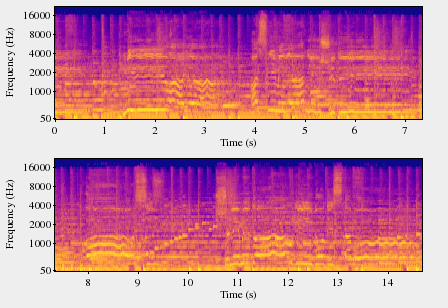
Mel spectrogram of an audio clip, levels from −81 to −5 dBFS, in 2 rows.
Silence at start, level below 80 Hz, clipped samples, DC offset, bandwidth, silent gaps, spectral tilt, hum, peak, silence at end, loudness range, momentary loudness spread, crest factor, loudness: 0 s; -20 dBFS; under 0.1%; under 0.1%; 18.5 kHz; none; -5 dB/octave; none; 0 dBFS; 0 s; 1 LU; 5 LU; 12 dB; -13 LUFS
